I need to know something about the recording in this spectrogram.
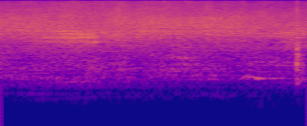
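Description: A spray bottle hisses in short squirts.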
